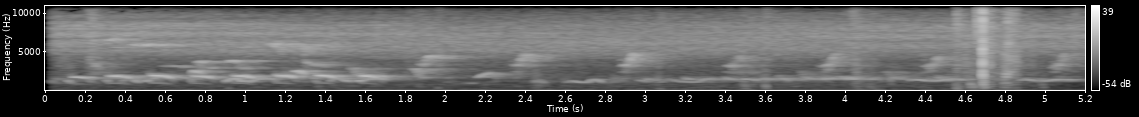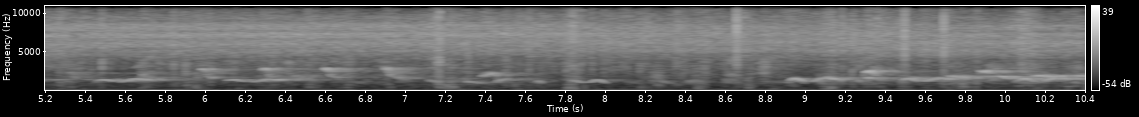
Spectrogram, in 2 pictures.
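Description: Birds chirping and calling in quick warbling phrases, busiest in the first two seconds, over a steady high hiss. One sharp click about halfway through.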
